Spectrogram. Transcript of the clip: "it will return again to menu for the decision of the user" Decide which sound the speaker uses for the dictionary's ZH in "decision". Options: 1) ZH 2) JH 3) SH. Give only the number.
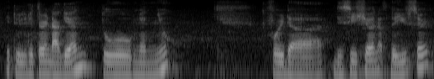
3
